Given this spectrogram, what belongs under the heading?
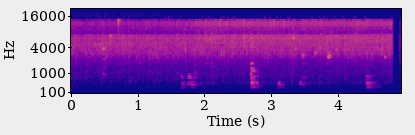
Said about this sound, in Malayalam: ഫസ്റ്റ് തന്നെ ഉപ്പിട്ട് കഴിഞ്ഞാൽ നമ്മളുടെ ഉള്ളിയൊക്കെ പെട്ടെന്ന് വാടി കിട്ടും ഇനി ഇത് നല്ലൊന്ന് വഴറ്റിയെടുക്കാം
